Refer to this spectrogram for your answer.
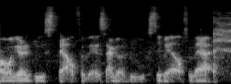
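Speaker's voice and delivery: fast, soft, rushed mock whine; mocking impatient witch. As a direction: rattle it off like a needy beginner.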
